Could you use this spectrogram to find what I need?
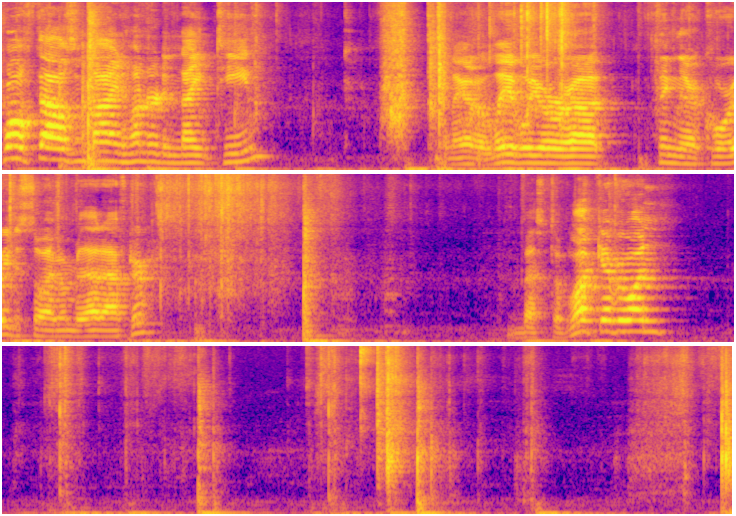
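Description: Hands tap and slide small cardboard boxes.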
